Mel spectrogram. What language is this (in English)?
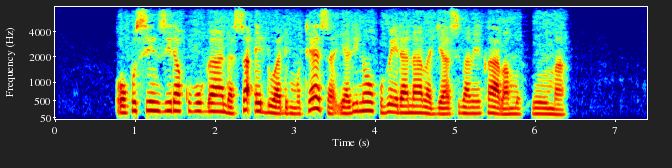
Ganda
